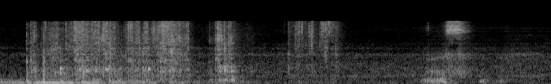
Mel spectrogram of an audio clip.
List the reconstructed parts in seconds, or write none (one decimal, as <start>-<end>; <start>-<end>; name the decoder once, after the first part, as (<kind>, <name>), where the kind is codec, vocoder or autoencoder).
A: 4.1-5.5 (codec, DAC)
